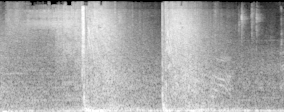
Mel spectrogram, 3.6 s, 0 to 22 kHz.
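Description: Two sharp gunshots ring out about a second apart in the video game Mass Effect 2. Each loud crack is followed by a short decaying tail over a low background hum.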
